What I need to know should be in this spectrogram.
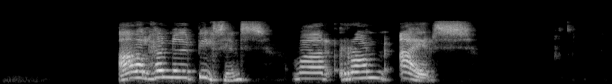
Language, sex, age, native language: Icelandic, female, 40-49, Icelandic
